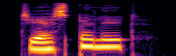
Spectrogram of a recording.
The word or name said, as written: jazzballet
